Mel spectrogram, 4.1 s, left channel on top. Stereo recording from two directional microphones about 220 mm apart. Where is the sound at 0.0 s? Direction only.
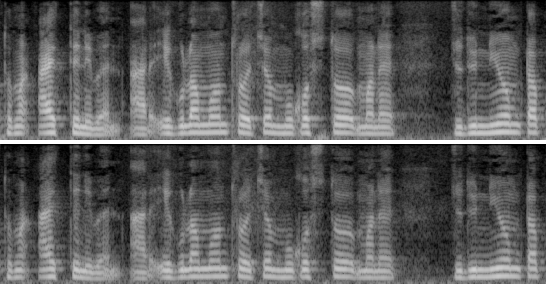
25° left (ahead or behind).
